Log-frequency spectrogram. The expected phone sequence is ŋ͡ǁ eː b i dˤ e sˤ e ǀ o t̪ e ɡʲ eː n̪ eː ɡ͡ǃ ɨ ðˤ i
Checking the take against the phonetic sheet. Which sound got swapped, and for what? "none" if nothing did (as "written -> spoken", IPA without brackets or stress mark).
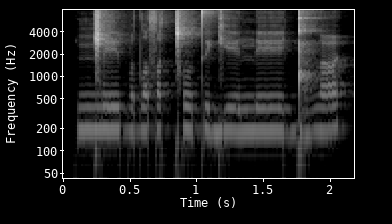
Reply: none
